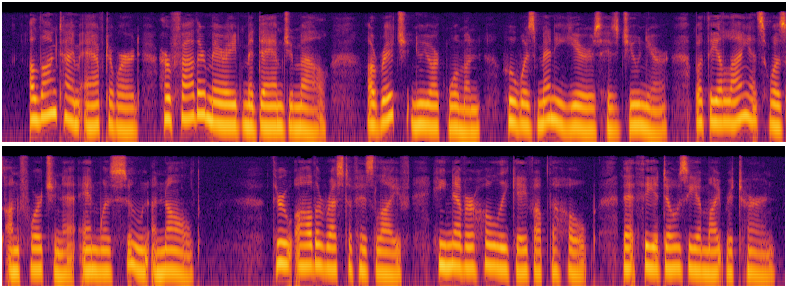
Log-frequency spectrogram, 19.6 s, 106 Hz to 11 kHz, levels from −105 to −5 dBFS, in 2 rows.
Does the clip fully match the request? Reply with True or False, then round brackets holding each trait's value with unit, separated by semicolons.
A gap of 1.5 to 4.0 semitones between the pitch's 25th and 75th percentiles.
True (3.0 semitones)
